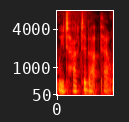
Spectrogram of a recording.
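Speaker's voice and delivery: ordinary delivery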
